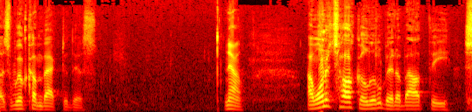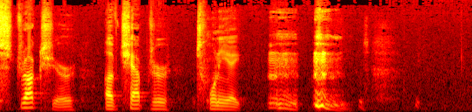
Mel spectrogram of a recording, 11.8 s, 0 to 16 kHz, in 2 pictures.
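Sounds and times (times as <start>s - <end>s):
speech: 0.0s - 1.3s, 2.8s - 3.2s, 3.8s - 10.8s
man clearing his throat of phlegm: 9.2s - 10.5s.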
